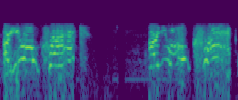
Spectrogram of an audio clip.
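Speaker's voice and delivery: incredulous. Real, not acted. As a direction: demand it in disbelief, voice jumping up. Co-host mocks Bob's letter.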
